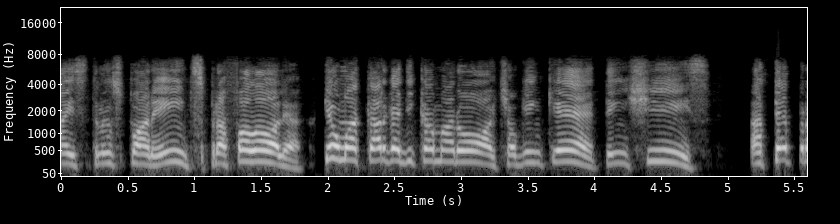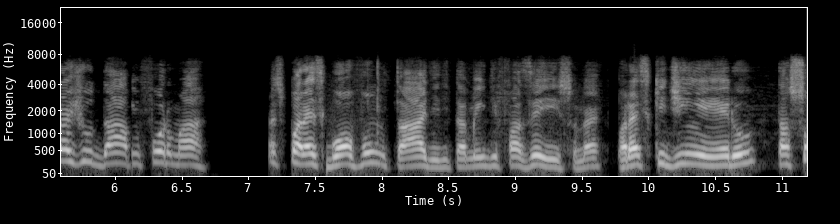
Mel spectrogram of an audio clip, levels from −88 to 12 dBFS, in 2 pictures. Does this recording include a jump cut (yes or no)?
yes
